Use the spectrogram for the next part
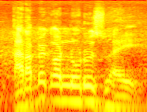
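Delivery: normal talking voice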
